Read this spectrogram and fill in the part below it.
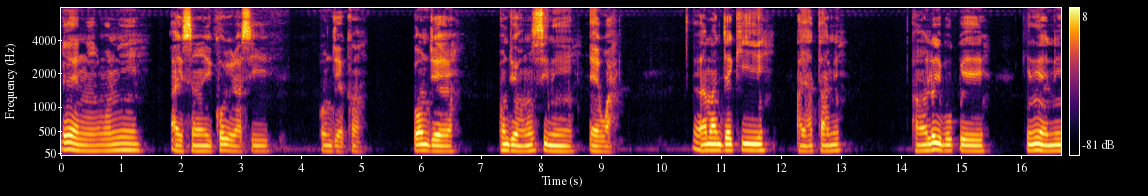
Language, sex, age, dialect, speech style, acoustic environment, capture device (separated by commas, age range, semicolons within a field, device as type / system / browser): Yoruba, male, 25-34, Nigeria - Lagos Yoruba, relaxed, nature; silence, desktop / Linux / Chrome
